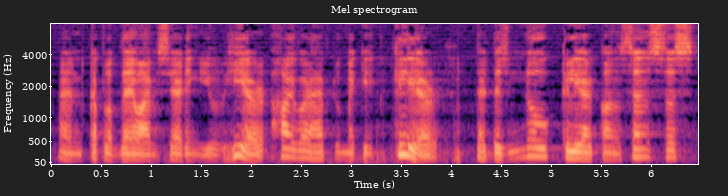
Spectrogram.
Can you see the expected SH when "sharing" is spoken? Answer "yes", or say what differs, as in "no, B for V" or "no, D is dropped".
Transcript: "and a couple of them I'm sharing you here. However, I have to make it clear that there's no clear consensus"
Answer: no, S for SH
